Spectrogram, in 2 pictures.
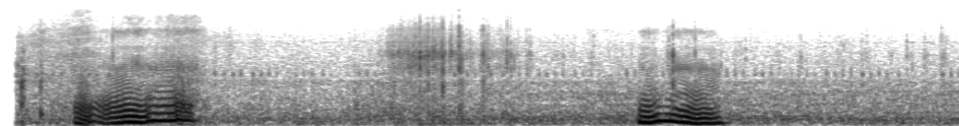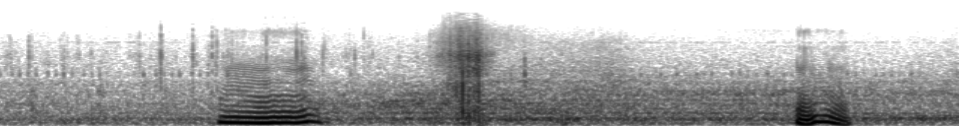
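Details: A pet cat snoring at home: four low, rough, wavering snores, each about half a second long, repeated roughly every three seconds with quiet gaps between.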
